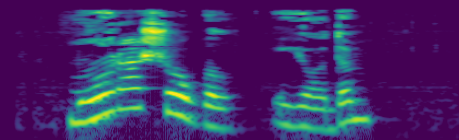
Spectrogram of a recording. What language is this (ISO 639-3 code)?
chm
